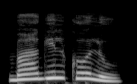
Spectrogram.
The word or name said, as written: ಬಾಗಿಲ್ಕೋಲು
